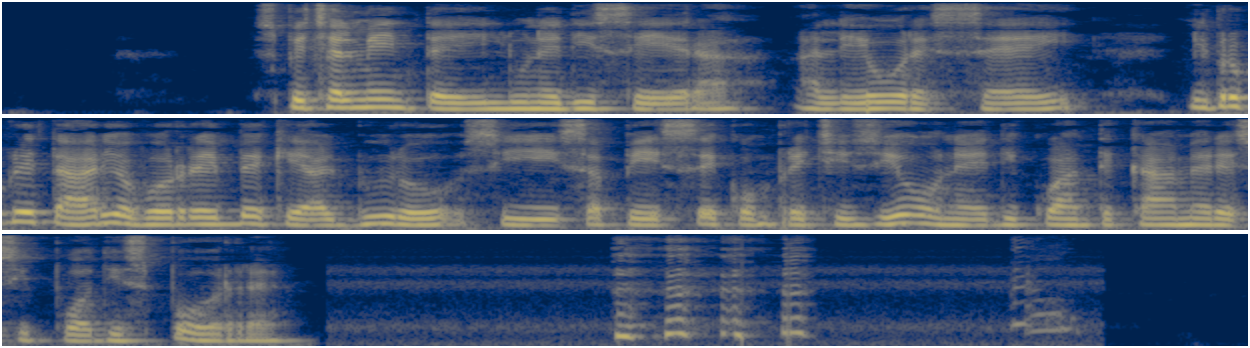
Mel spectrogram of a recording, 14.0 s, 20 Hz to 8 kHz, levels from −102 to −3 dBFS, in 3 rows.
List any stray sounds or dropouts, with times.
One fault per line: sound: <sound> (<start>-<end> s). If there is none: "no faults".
sound: laugh (11.6-12.4 s)
sound: bark (13.1-13.4 s)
